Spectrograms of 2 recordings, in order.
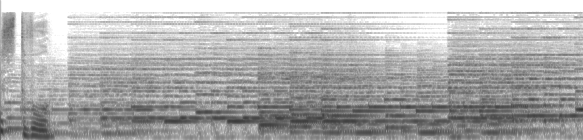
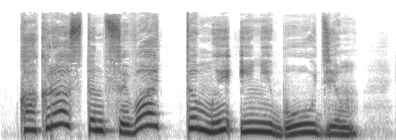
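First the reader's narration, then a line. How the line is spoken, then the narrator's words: Sighing again. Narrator (Russian): Хенрик вздохнул еще раз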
